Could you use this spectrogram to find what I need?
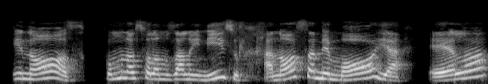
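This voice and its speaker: Very slowly, a woman talks in a high pitch. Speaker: emotional health speaker. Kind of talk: conversational talk with teaching.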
